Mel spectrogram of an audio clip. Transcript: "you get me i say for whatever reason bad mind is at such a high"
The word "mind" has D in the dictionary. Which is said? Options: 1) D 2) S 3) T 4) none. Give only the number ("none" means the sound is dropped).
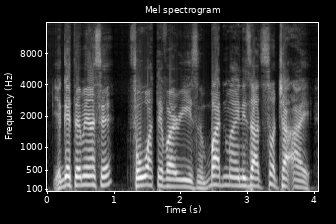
4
